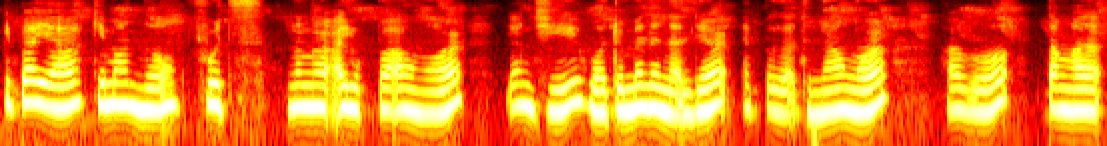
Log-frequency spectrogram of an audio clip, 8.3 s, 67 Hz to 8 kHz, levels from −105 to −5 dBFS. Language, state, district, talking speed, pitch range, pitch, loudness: Ao, Nagaland, Dimapur, 125 wpm, 220-255 Hz, 235 Hz, -12 LUFS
